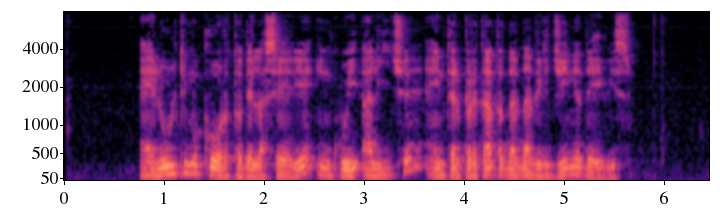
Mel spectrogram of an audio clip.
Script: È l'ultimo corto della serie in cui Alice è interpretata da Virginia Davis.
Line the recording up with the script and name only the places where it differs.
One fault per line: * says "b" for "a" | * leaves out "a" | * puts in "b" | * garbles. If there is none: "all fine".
* puts in "da"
